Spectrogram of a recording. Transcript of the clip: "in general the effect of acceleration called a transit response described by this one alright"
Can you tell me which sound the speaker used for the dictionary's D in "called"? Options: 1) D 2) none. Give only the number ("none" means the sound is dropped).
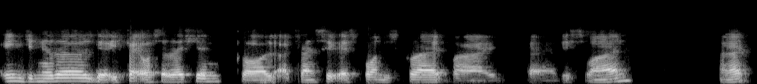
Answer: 2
